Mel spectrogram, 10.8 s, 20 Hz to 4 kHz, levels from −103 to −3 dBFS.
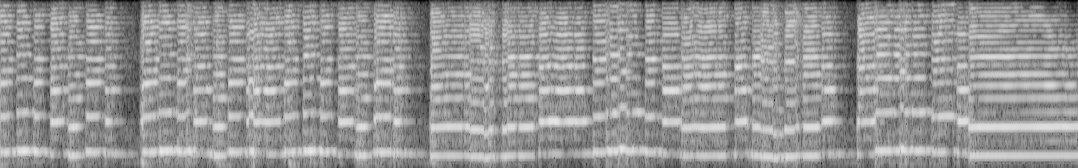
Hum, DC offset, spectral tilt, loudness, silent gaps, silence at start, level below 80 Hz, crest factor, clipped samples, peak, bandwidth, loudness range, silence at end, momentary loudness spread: none; under 0.1%; -8.5 dB/octave; -17 LUFS; none; 0 s; -52 dBFS; 14 dB; under 0.1%; -4 dBFS; 4 kHz; 1 LU; 0 s; 3 LU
